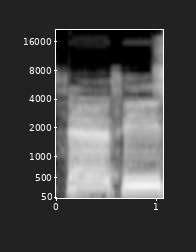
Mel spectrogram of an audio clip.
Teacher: সা বলতেছে যে জিহ্বার আগাটা দাঁতের আগের সাথে লাগবে।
